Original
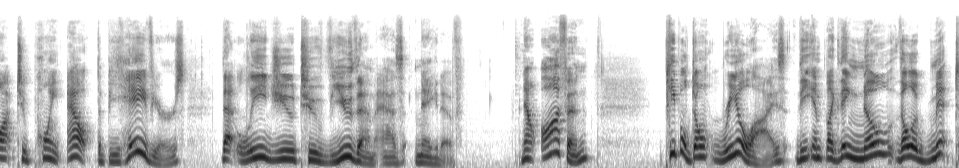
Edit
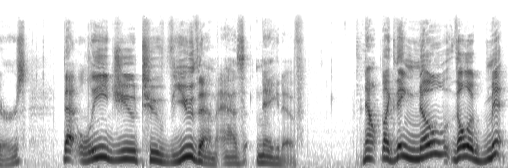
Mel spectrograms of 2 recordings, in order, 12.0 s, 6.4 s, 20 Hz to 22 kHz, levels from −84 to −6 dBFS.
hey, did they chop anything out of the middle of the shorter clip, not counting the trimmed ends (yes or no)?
yes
